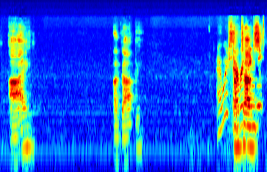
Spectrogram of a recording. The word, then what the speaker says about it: agape: the unconditional love how was that spelled Agape agapy a g a p i agopi I wish spelled that way like it SP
